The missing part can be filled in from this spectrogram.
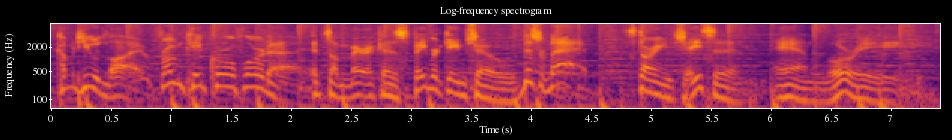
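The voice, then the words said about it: Corny radio announcer voice. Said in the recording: “It's the voice... The Yuck Yuck Radio voice.”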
